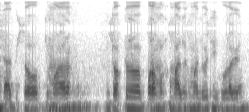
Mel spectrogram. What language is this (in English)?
Assamese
